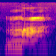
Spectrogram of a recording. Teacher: И четвертый тон — это ма. Это тон приказа. То есть резко. Да, сверху вниз, да.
